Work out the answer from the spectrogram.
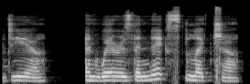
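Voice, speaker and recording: A woman's voice: fairly low pitch, steady tone, unhurried, lightly acted. A woman playing an agreeable college student in a scripted exam dialogue. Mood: agreeable, informative.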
